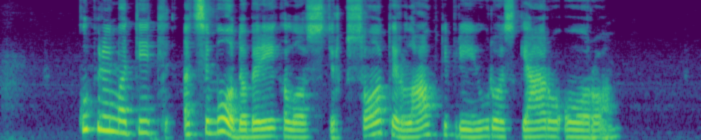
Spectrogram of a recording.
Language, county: Lithuanian, Panevėžys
